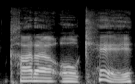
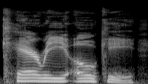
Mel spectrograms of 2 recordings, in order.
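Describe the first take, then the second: First: The word is said with a Japanese pronunciation. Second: The word is said with an English 'e' sound. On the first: "from the Japanese term karaoke" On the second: "in English we often pronounce this karaoke, even though the spelling has an A in there, but it's pronounced like an E"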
